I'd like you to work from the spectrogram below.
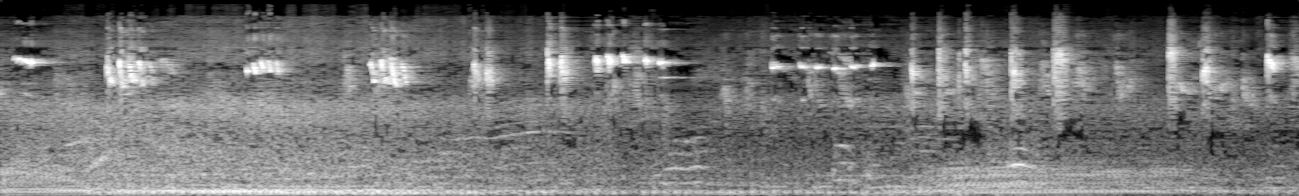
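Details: Song of a Javan myna in Cilacap: high whistled phrases and quick chirps, growing denser and more rapid in the second half, over low hum and faint indistinct background sounds.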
